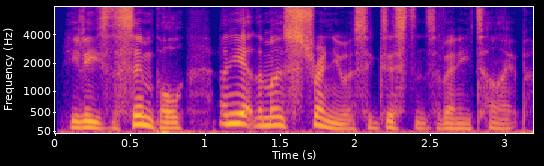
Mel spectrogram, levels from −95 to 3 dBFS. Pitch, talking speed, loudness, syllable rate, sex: 145 Hz, 245 wpm, -17 LUFS, 7.0 syllables/s, male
